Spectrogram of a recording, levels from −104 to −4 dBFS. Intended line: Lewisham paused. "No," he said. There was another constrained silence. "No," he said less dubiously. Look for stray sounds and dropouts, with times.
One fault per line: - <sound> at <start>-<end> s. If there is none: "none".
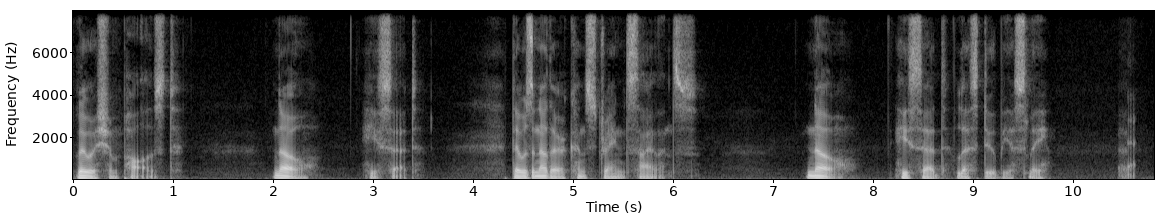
- laugh at 10.5-10.6 s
